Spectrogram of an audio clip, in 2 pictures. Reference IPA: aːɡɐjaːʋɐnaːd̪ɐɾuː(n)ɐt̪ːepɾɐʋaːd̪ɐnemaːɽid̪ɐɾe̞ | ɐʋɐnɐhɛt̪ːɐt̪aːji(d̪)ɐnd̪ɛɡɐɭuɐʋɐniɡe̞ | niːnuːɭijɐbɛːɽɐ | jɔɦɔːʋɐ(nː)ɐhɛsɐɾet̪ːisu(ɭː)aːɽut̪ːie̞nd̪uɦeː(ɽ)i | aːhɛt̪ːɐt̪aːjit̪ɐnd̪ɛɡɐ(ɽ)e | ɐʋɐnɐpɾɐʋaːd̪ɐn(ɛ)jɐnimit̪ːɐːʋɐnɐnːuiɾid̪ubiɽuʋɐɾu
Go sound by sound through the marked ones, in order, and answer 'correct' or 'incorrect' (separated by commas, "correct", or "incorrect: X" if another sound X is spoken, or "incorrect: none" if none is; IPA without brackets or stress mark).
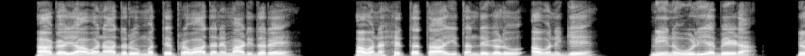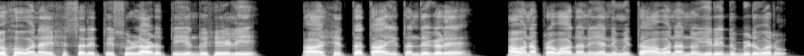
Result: incorrect: m, incorrect: t̪, incorrect: n, correct, incorrect: ɭ, incorrect: ɭ, correct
